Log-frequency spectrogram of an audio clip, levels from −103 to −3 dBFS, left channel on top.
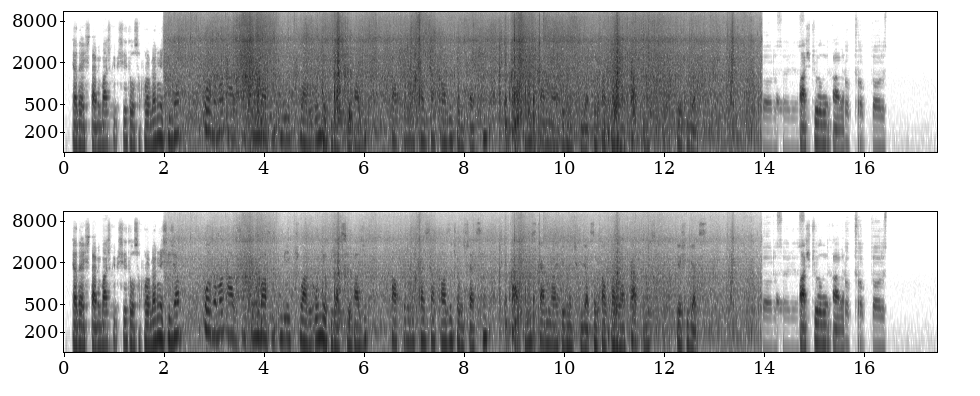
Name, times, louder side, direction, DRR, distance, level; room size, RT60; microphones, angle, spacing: voice 1, 0.2-2.4 2.8-6.1 6.5-8.5 8.9-11.8 12.3-12.9 14.7-15.6, right 4 dB, 30° right, 0.3 m, -27 dB
sound 1, 2.0-14.0, left 8 dB, 60° left, 0.4 m, -26 dB
voice 2, 14.0-14.7 15.6-16.5, right 2 dB, 55° right, 3.6 m, -45 dB
head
